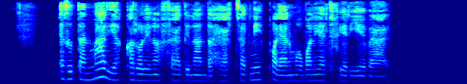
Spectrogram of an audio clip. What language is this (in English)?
Hungarian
